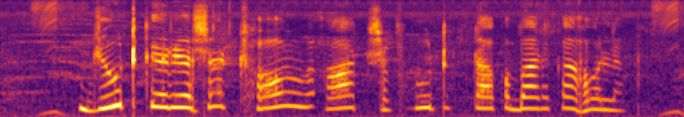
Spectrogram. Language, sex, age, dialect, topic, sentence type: Bhojpuri, female, 18-24, Southern / Standard, agriculture, statement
